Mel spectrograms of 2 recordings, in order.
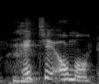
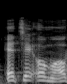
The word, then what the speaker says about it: Ecce Homo: How do you say it? Ecce Homo? – Ecce Homo. – Ecce Homo, okay.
